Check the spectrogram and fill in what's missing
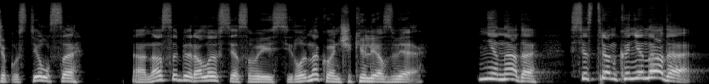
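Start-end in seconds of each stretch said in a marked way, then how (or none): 4.8-7.0 high pleading scream. A narrator's reading. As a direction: cry out high and desperate. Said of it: "закричала Ирис".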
